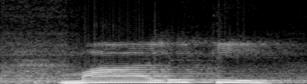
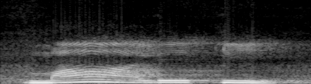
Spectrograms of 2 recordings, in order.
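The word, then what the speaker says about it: مالك: Karena malaikat Jibril, ya, Maliki. Nah itu seperti saya terangkan tadi, jumhur ulama bacanya 2 harkat. 2 harkat itu artinya 1 alif. Maliki. Tapi ada ulama yang membaca dengan Malik 1 harkat saja.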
